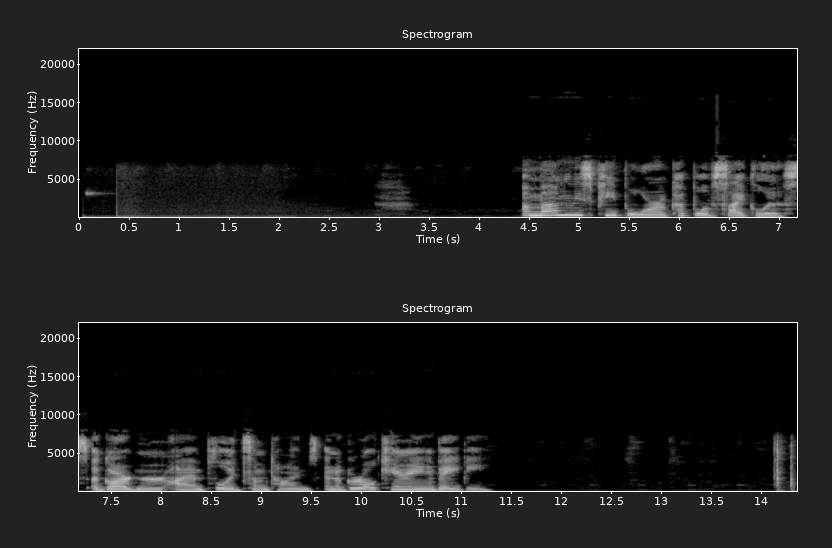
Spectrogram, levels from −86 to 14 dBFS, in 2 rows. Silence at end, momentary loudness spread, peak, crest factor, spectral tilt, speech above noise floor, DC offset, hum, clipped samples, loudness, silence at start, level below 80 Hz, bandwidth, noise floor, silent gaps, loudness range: 0.05 s; 14 LU; 0 dBFS; 18 dB; -3 dB/octave; 57 dB; under 0.1%; none; under 0.1%; -15 LUFS; 0.05 s; -62 dBFS; 8.2 kHz; -72 dBFS; none; 10 LU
